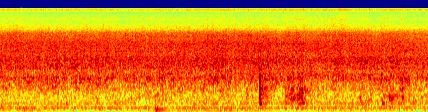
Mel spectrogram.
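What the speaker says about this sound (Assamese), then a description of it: "এতিয়া এইখিনি অলপমান ভাজি ল'ম।" Food sizzles steadily in a hot pan, a constant bright crackle with a few faint clinks of stirring.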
